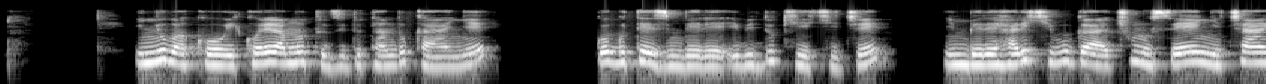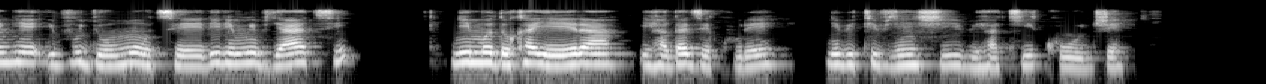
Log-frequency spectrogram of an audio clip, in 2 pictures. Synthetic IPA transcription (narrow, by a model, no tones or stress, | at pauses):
iɲuβakʰo̞iko̞ɾe̞ɾamutuzidutaːndukaɲe̞ | ɡ̥wo̞ɡute̞ːzimbe̞ɾe̞ʔiβidukʰikid͡ʒe̞ | imbe̞ɾe̞ɦaɾikʰiβuɡat͡ʃumuse̞ɲit͡ʃaːŋ̥e̞ʔivuɟuːmut͡se̞ɾiɾimwivjaːt͡si | nimo̞do̞kaje̞ːɾaiɦaɡaze̞kʰuɾe̞ | niβitʰivjiːnʃiβiɦakʰikʰuːd͡ʒe̞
